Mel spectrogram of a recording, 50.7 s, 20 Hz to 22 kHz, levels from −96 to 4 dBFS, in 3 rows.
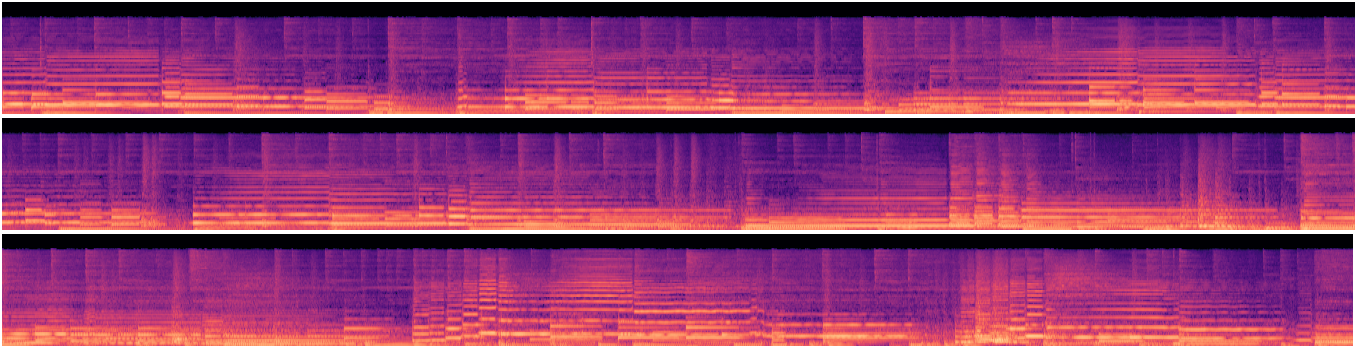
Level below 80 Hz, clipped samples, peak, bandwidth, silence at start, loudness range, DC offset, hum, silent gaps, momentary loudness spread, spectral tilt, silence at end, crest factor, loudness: -30 dBFS; under 0.1%; 0 dBFS; 12.5 kHz; 0 s; 4 LU; under 0.1%; none; none; 7 LU; -6.5 dB/octave; 0 s; 16 dB; -17 LUFS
